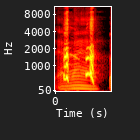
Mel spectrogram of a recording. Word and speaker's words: Atlanta: Number three, we do not pronounce the second T in Atlanta. Deal with it. – It's Atlanta.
